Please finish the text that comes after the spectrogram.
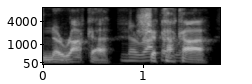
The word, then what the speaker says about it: Naraka: how to say it yeah it is naraca bladepoint great now now forever that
